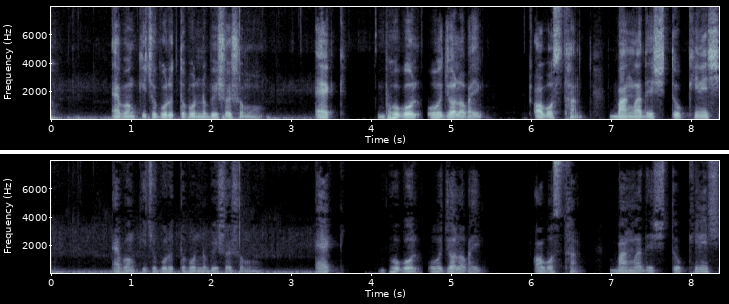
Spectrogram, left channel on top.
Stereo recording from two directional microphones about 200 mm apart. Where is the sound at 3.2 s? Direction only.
25° left (ahead or behind).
